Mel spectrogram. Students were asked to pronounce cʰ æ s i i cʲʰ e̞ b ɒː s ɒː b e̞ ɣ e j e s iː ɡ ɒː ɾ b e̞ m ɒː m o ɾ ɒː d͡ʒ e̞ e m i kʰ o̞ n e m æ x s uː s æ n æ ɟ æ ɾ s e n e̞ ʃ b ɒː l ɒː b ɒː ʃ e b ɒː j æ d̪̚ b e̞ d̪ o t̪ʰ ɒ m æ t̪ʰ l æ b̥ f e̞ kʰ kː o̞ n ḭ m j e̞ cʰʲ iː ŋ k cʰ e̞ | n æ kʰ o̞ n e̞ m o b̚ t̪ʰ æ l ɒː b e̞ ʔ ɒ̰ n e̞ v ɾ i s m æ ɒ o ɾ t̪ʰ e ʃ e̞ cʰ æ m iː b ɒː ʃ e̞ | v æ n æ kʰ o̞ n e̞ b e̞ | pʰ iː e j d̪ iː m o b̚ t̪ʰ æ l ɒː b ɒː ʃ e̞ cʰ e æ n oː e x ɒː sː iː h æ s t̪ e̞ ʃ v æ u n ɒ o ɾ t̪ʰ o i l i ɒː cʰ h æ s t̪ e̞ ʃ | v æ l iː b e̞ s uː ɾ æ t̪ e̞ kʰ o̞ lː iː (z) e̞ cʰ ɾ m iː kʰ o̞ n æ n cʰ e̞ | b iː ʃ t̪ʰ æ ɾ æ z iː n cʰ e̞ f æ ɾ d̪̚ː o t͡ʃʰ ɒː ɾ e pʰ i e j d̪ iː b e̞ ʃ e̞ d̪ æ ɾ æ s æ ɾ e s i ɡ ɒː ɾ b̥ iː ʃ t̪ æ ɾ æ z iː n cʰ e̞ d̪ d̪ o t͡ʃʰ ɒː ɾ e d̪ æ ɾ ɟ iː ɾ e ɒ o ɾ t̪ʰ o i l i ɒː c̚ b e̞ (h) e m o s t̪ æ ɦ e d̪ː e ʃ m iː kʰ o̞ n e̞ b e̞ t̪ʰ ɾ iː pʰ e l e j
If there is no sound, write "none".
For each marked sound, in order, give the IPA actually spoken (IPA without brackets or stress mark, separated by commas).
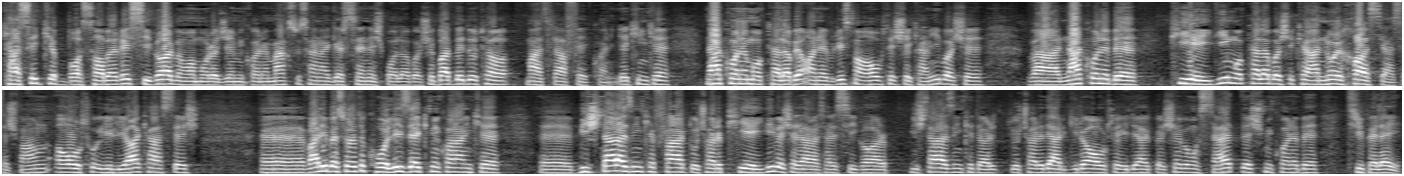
z, ʃ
